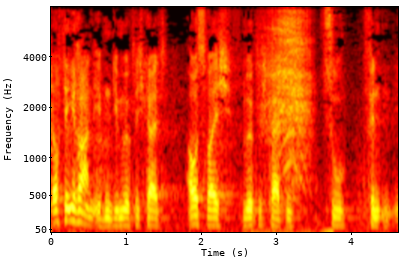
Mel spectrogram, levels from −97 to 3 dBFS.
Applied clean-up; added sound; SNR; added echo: none; Engine; 4 dB; none.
